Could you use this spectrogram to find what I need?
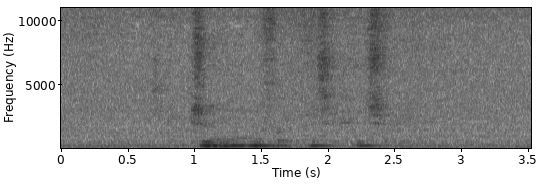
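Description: A woman speaks a few quiet words nearby.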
